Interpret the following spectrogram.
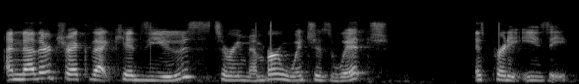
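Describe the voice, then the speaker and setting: A woman teaching third graders in an online lesson, speaking slowly and clearly and repeating key words for the children. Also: medium pitch, fairly bright tone. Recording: dull lo-fi audio.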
